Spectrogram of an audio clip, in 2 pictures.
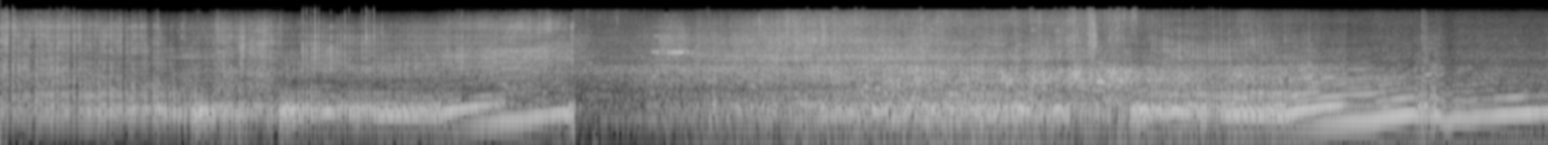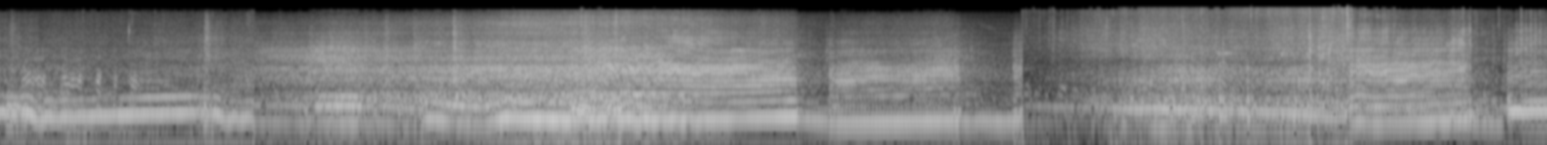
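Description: Subaru Impreza rally car's flat-four engine driven hard through corners: the revs climb and drop again and again as it shifts gears and lifts off. The sound breaks off abruptly a few times and picks up on another pass.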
